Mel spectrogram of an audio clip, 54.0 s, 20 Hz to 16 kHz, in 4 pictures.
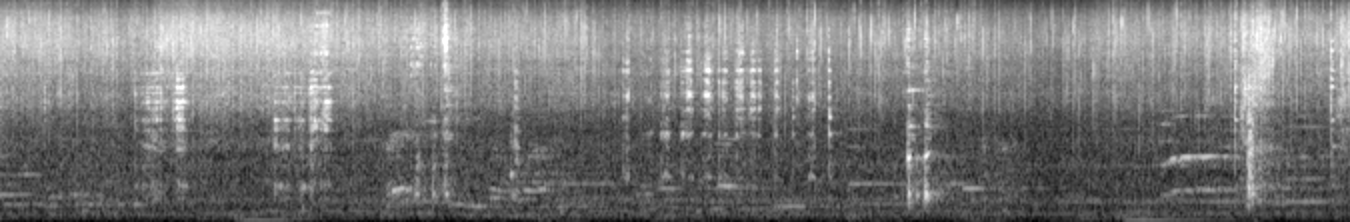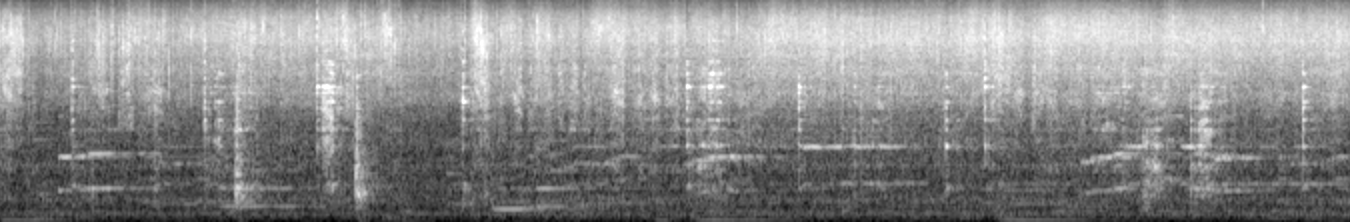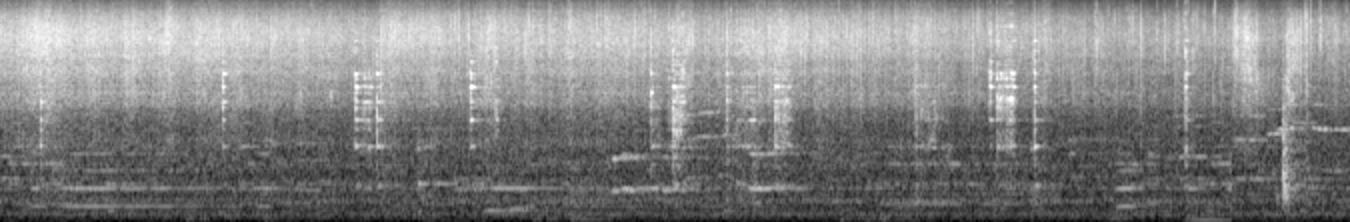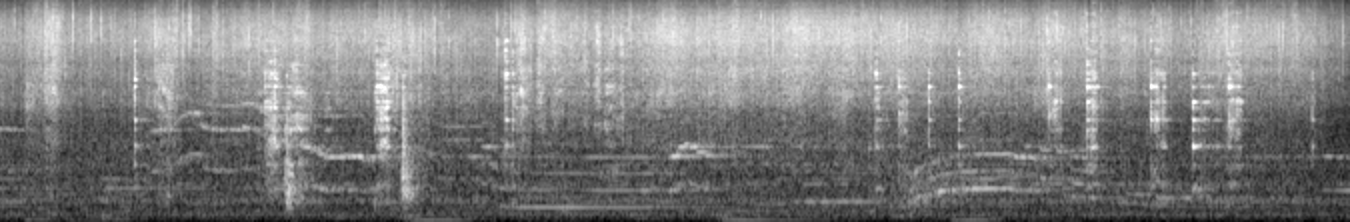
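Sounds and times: fried rice sizzling on griddle: 0.0s - 54.0s
metal spatulas scraping and clicking: 1.3s - 2.0s, 2.7s - 3.4s, 6.2s - 8.4s, 18.1s - 20.8s, 33.5s - 35.0s, 36.2s - 37.5s, 43.1s - 44.7s, 45.6s - 46.8s, 51.0s - 53.0s.

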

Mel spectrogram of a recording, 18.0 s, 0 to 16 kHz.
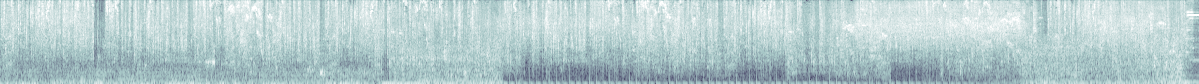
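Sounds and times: low hum: 0.0s - 7.6s, 15.2s - 17.9s
harsh electronic noise music: 0.0s - 7.9s, 12.4s - 17.9s.

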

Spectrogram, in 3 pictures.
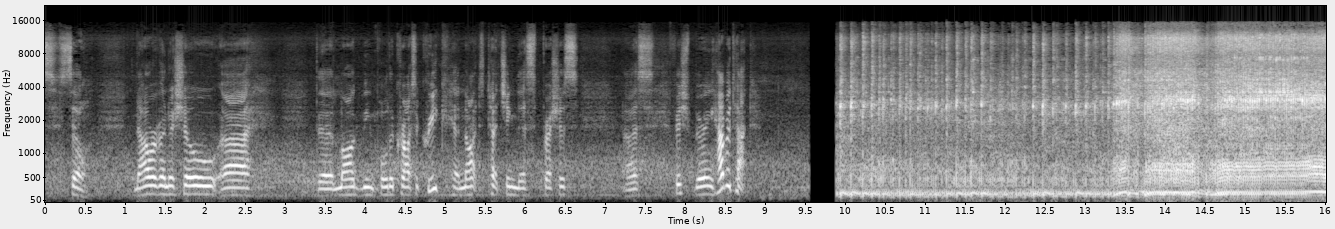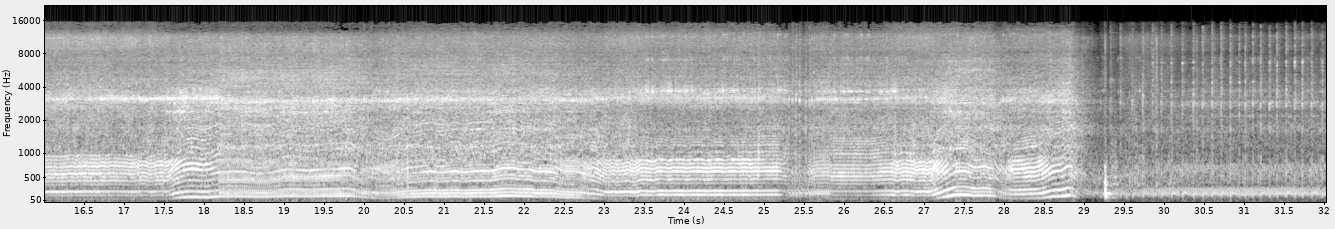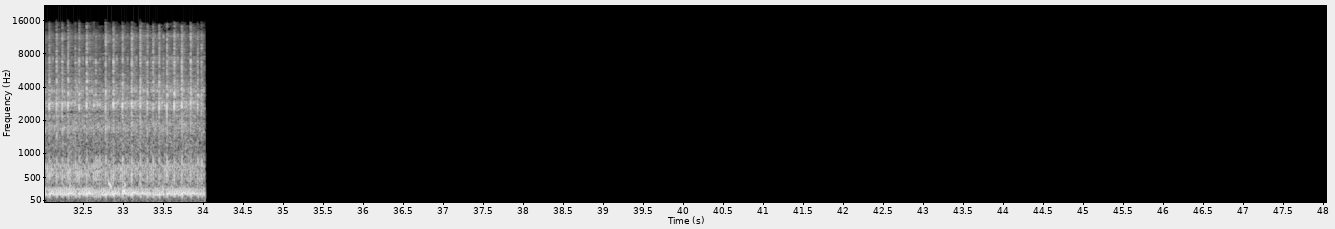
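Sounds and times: chainsaw engine high revs: 9.9s - 34.0s.

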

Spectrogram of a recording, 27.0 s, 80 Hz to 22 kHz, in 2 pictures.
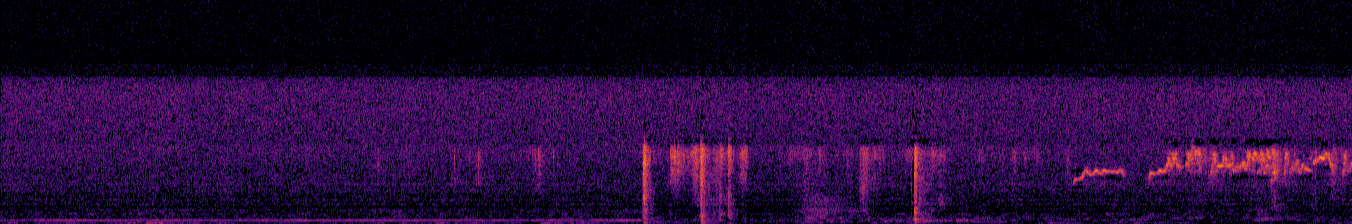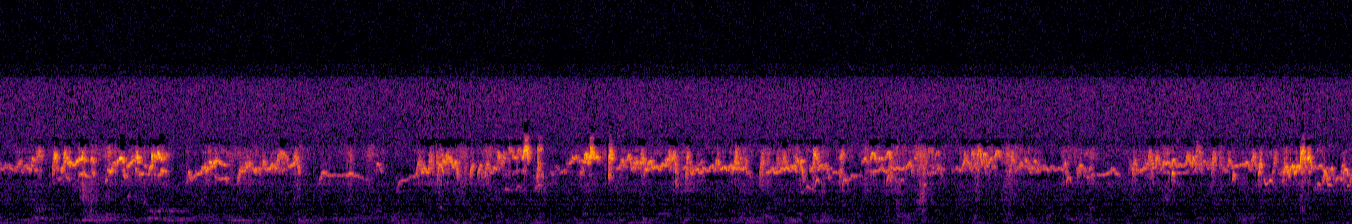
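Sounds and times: swifts twittering: 10.7s - 27.0s.

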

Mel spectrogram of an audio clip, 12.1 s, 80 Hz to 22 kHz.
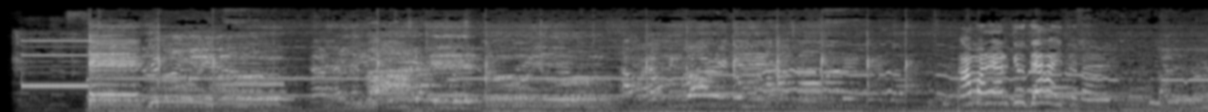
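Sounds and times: steady electronic beep: 0.1s - 9.3s
choir singing long notes: 0.8s - 12.0s.

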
